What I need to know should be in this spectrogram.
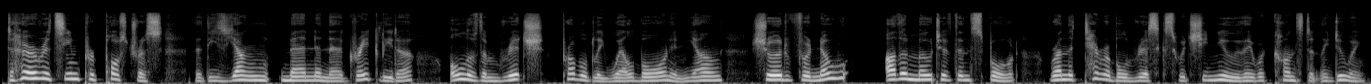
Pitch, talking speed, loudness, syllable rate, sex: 190 Hz, 170 wpm, -19 LUFS, 4.8 syllables/s, female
